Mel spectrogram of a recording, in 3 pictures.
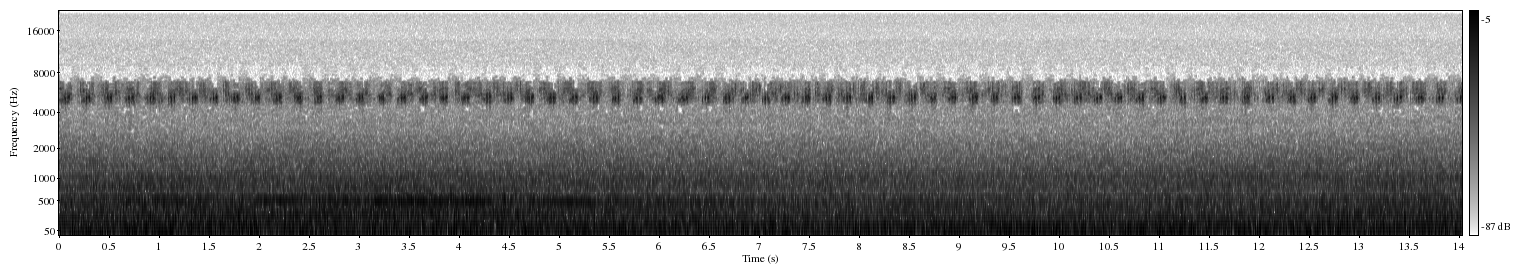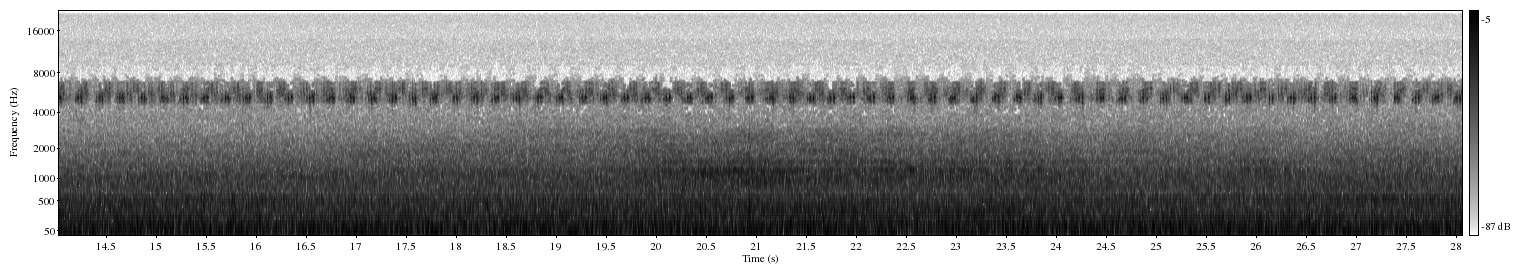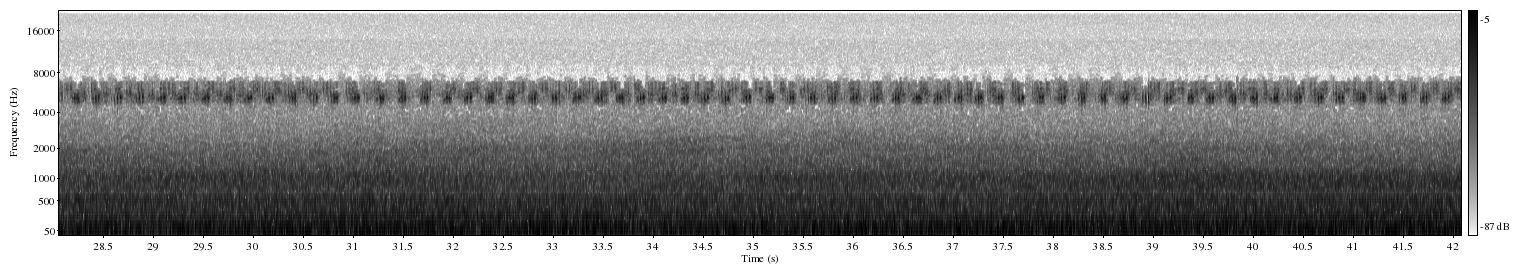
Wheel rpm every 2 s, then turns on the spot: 0, 0, 0, 0, 0, 0, 0, 0, 0, 0, 0, 0, 0, 0, 0, 0, 0, 0, 0, 0, 0.
none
